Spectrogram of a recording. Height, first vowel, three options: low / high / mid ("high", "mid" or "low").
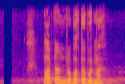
low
